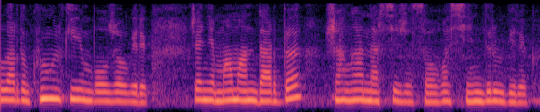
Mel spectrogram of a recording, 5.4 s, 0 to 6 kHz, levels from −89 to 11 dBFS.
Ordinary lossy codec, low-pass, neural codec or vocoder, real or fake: MP3, 48 kbps; 5.4 kHz; vocoder, 22.05 kHz, 80 mel bands, Vocos; fake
